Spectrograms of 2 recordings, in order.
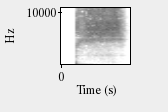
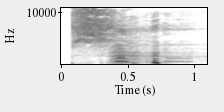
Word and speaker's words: Psst: Psst. I'll say that again. – Yes. – Chris... Psst. It's spelt how it sounds. P-S-S. Yes. – P-S-S. – The P is not silent.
